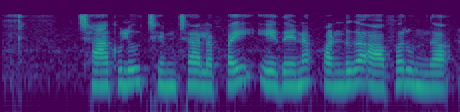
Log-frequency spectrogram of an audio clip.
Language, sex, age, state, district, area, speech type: Telugu, female, 30-45, Andhra Pradesh, Visakhapatnam, urban, read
